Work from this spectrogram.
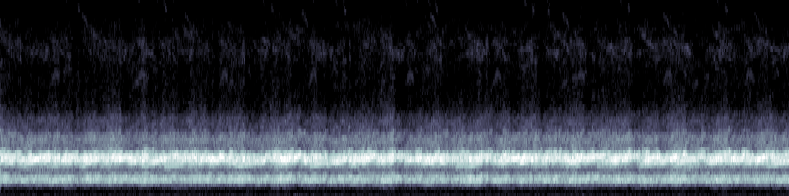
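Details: Frogs singing in a dense, unbroken chorus, a steady shimmering trill layered in two bright bands, one higher and one lower, holding level throughout with no pauses and no other sounds.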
